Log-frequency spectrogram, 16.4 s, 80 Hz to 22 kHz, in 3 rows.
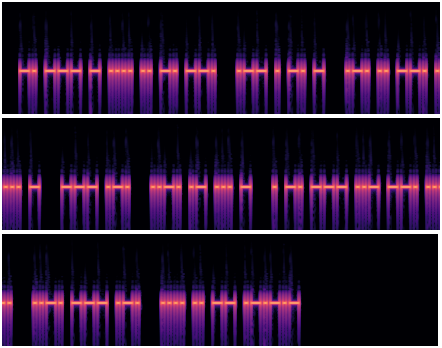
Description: Morse code, heard as a keyed tone, about 32 wpm, 700 Hz. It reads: NOTHING WENT RIGHT OR FAST ENOUGH FOR HIM.
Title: Sentences from Top 1000 Words - Review Part 2 - 30wpm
